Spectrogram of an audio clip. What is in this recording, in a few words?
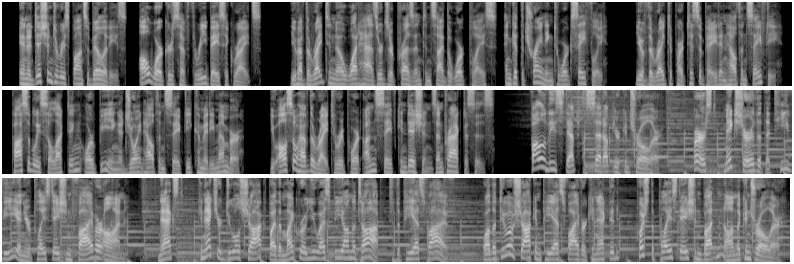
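Canadian English, eLearning; GoLocalise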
